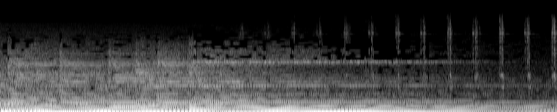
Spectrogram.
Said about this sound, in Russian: Молча сидит на диване, тикают стрелки на фоне.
